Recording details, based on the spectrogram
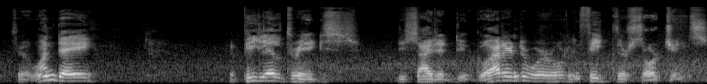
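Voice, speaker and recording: Speaking at a fairly slow pace with long, frequent pauses, a man with a fairly high pitch makes very wide pitch swings and big swings in loudness over noticeable background noise. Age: 80s+. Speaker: father telling a family story. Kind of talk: spoken-word comic storytelling from memory. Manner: playful, spoonerized wordplay.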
